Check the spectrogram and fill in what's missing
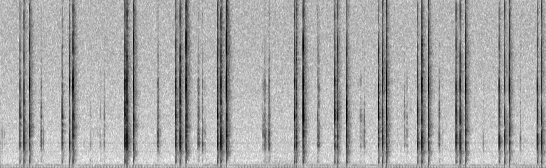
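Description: A smartphone in a pale lilac plastic case is held in both hands while long green and pink nails tap and scratch its back and edges. Quick, bright clicks come in irregular bursts over a faint low steady hum, each click dying away almost at once.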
